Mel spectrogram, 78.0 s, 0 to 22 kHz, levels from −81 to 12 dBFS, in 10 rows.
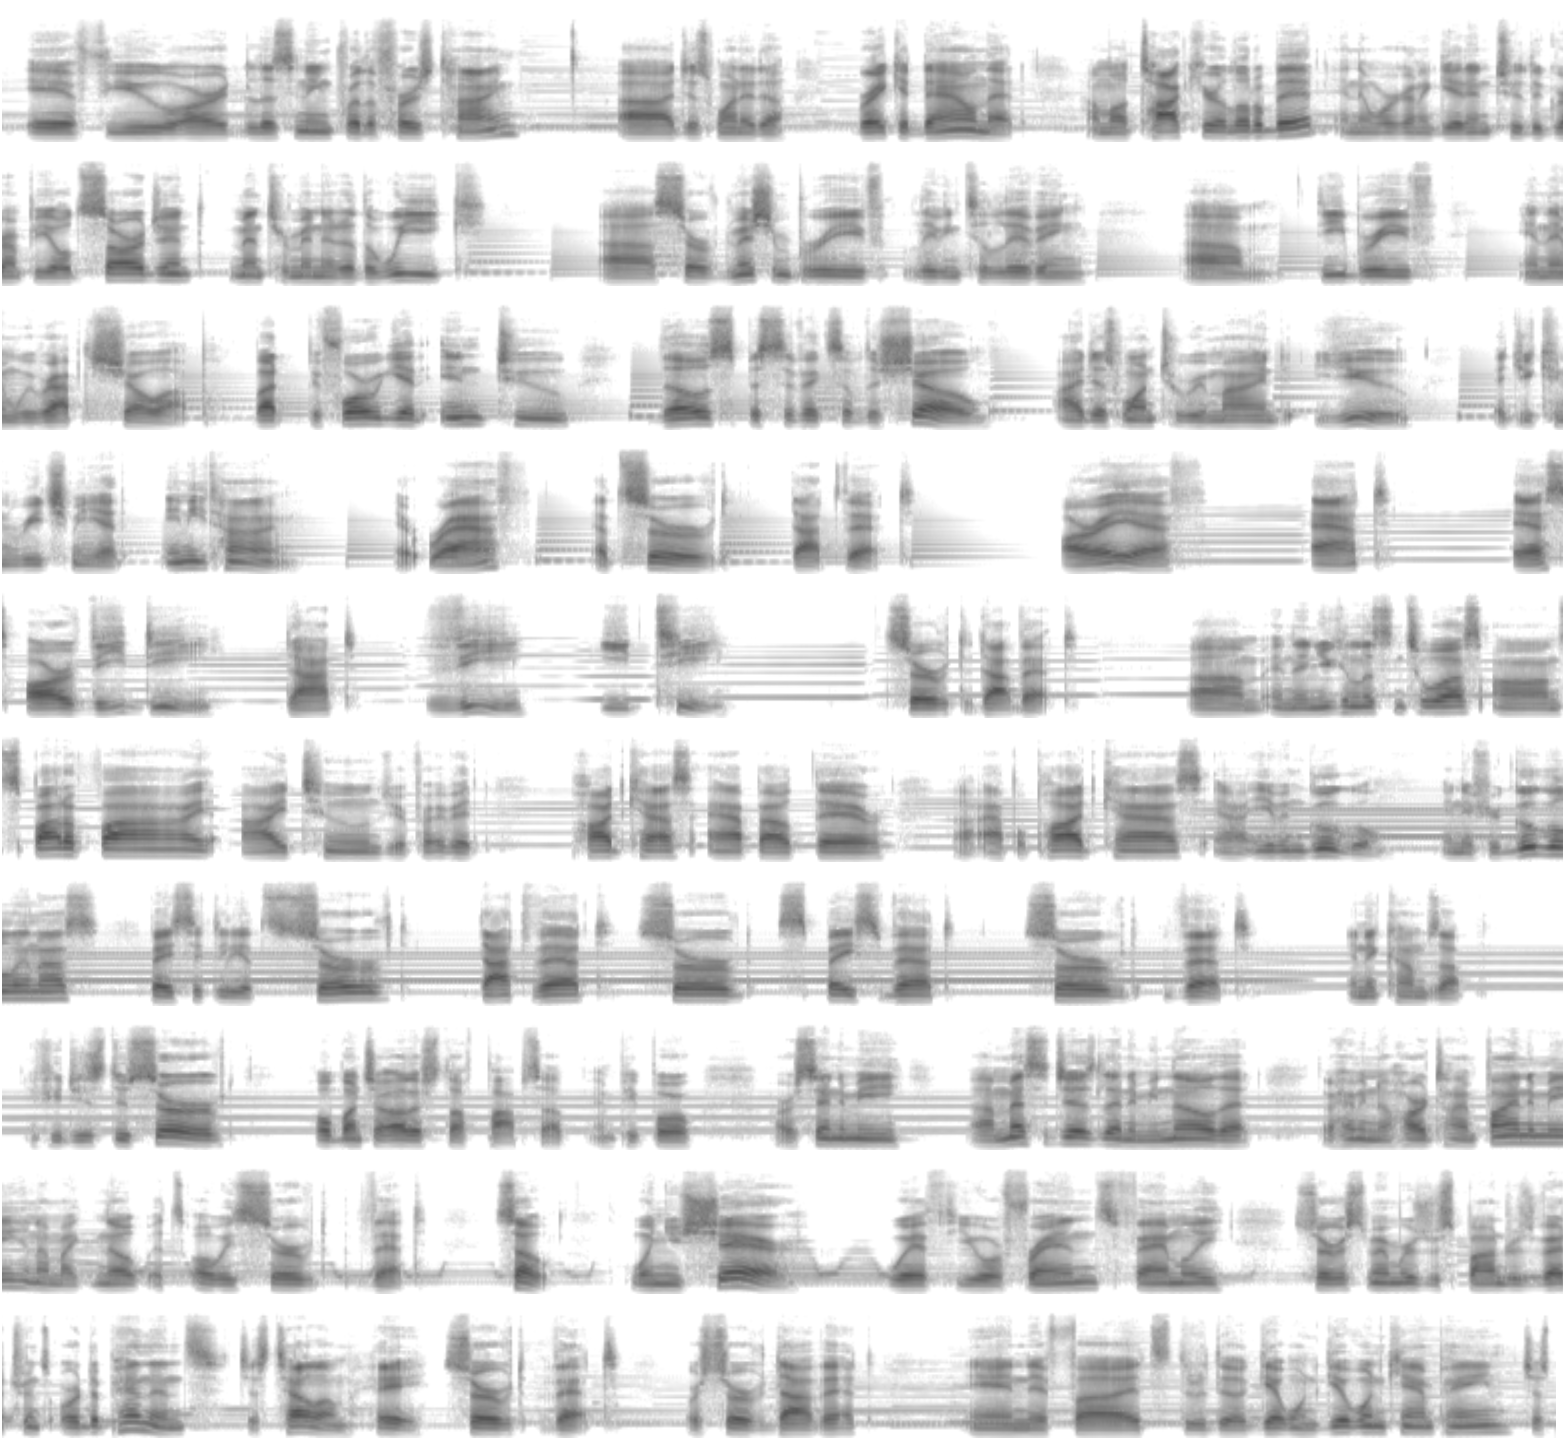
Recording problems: thin; somewhat; fading below 300 Hz
background music; faint; throughout; 25 dB below the speech

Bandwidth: 14 kHz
